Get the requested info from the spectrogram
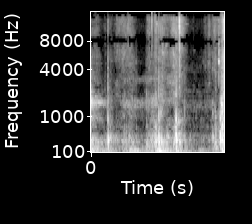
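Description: Faint rustling and a few light clicks from a hand rummaging among the contents of a handbag, the most distinct click about a second in.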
